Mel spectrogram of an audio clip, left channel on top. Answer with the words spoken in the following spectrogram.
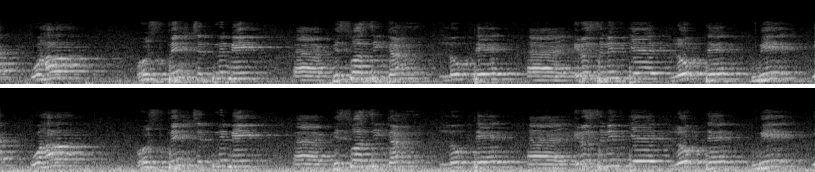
वहाँ उस दिन जितने भी विश्वासी गण लोग थे, यरूशलेम के लोग थे, वे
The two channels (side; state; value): right; noise; rumble, 2 dB below the sound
